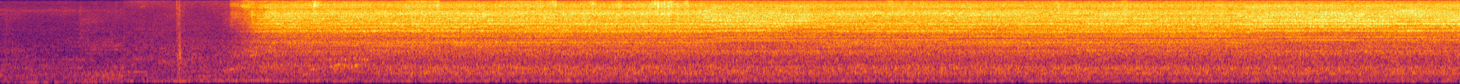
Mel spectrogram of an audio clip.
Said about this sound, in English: I'm going to take you over to the grinder real quick.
